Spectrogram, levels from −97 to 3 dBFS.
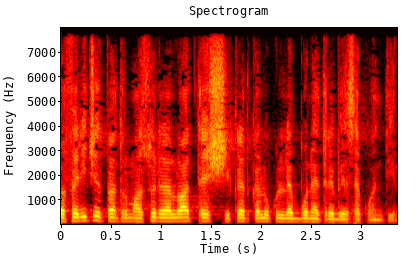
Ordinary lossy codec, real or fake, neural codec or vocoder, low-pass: none; real; none; none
